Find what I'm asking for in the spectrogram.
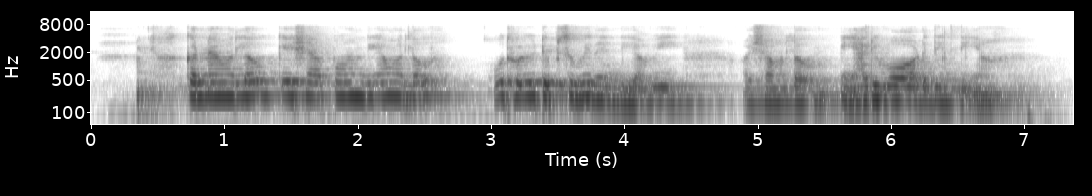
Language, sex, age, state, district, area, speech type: Dogri, female, 45-60, Jammu and Kashmir, Udhampur, urban, spontaneous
